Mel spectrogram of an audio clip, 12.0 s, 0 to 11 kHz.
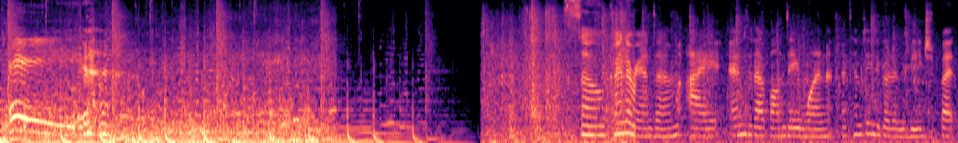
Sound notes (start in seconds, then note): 1.2 speaking in foreign language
